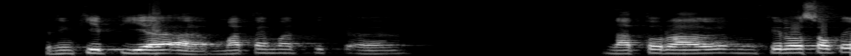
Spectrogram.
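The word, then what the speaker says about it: Principia: Dulu saya baca ini prinsipnya, tapi ini kan bahasa Latin. Ternyata saya baru tahu belakangan eh setelah sekian lama saya baru tahu ini bahasa Latinnya dibacanya prinipia. Prinky. Nah, prininkipia. Prinkipia eh matematik eh natural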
